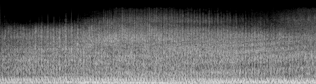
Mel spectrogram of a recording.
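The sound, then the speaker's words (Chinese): Loud, steady engine roar of Japanese military aircraft flying back from an attack on Midway, a dense, unbroken drone that holds level throughout. “日军飞机在首次袭击中途岛后返航了，他们在寻找自己的航母。”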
